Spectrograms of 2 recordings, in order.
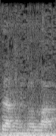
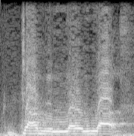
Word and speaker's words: Damilola: I hope I pronounced that well. No. Okay. It's Damilola Adegboro.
